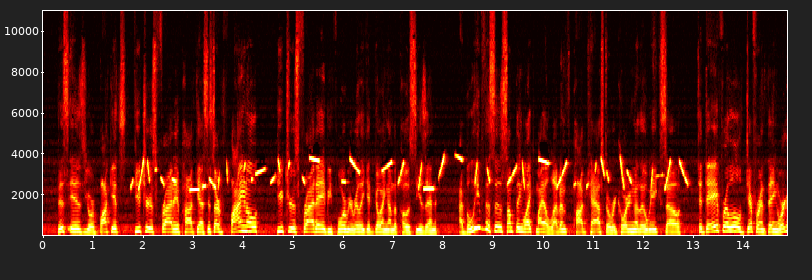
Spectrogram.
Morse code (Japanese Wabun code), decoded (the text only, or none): none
